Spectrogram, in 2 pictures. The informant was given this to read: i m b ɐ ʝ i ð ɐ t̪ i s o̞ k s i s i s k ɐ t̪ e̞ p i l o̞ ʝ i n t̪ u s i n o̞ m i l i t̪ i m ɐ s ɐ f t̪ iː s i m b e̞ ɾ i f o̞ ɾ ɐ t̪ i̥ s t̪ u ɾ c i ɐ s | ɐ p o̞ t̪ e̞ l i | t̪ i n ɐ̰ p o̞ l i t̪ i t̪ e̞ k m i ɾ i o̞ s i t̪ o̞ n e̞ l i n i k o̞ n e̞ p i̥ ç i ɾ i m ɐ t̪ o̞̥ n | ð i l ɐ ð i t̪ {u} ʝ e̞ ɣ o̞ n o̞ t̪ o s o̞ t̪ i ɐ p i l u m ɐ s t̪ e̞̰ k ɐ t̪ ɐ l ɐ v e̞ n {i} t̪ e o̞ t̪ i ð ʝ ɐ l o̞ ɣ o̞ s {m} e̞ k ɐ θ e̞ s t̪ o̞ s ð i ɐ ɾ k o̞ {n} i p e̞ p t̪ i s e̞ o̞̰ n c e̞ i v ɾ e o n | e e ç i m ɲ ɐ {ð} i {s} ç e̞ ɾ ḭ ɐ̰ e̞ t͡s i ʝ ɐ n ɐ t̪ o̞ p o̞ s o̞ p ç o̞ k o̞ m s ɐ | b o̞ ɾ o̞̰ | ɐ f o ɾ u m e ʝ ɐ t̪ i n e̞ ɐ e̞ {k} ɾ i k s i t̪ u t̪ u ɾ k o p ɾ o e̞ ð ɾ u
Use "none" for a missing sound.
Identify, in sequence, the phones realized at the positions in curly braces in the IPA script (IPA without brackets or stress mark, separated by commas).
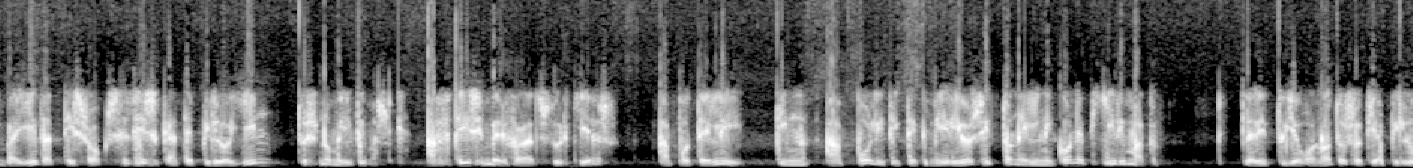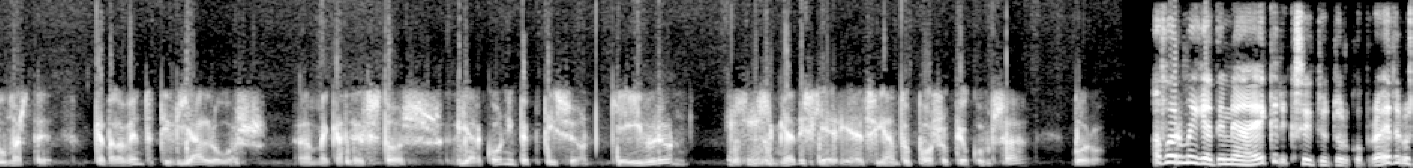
u, e, m, n, ð, s, k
